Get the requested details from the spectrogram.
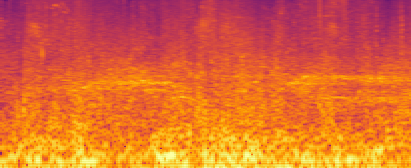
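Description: A large explosion bursts with a loud blast.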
